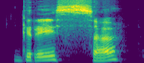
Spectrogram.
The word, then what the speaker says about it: grease: And I'm going to bring our grease greasah as it would have been pronounced in 15th century English.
